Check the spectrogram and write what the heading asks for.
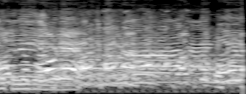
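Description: People talking and chattering, with voices overlapping.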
